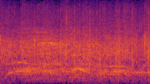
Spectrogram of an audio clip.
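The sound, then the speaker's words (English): An audience at a band concert applauds a tuba player, a dense, even wash of applause that holds at a constant loudness throughout, with faint voices mixed into the crowd noise. “How about a round of applause for … on tuba?”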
